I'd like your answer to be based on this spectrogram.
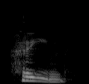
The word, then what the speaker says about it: Hrim: So the mantra I've chosen for us to practice today is Hrim. You'll see it written in English letters H-R-I-M, pronounced Hrim.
